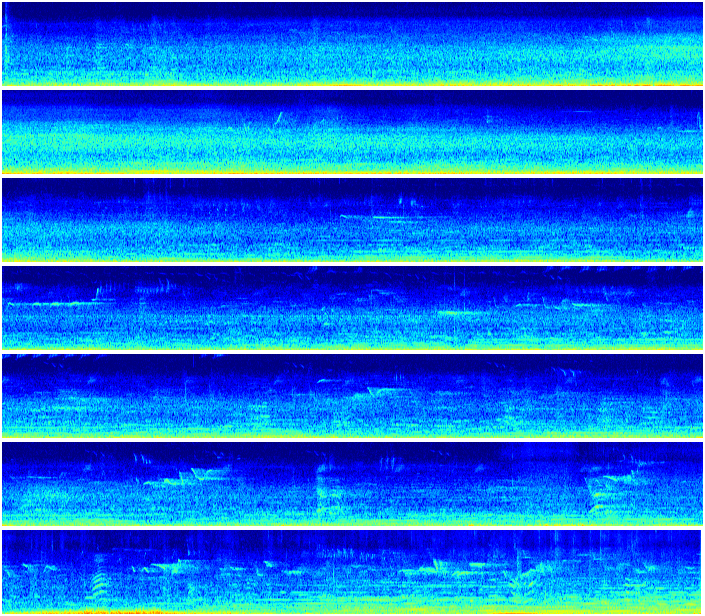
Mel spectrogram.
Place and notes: St Josef, Hamm, Germany - outside the church walking in
lingering for a moment outside the church, quiet and birds over the playground across the street, while activities picking up at nearby Victoria square, sounds of the church organ from inside, I walk in through the open doors….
